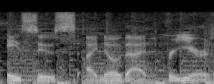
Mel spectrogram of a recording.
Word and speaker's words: Asus: forward slash radio and yes the company is pronounced ASIS I know that for years I called it Asus and many other people do it as well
